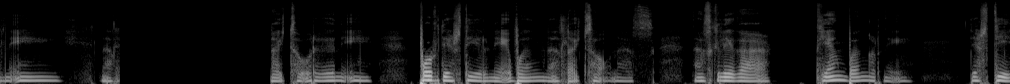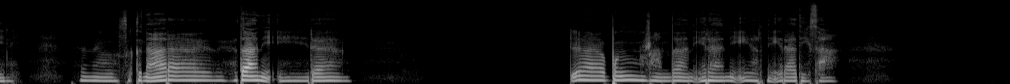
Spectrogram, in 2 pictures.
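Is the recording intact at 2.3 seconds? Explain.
No. At 2.3 s playback sits inside a rebuffering stall running from 1.20 to 2.71 s. The player exhausted its downloaded audio and halted, giving about 1.5 s of silence. The speech then resumes exactly where it stopped, so nothing is lost, only delayed.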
